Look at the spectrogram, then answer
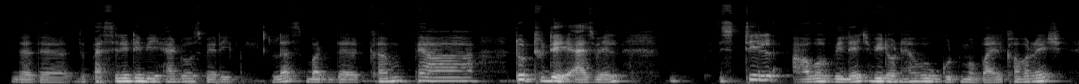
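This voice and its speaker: A man in his forties with a Sri Lankan accent talks casually to his audience in unscripted English, his second language after Sinhala. His voice sits in an ordinary middle pitch, and he speaks hesitantly, pausing and restarting as he searches for words. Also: a little mellow, highs cut off. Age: 40s. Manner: hesitant, halting non-native English with frequent restarts. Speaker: vlogger.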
